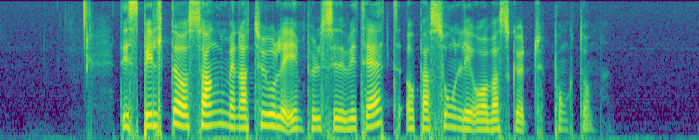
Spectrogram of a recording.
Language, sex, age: Norwegian, female, 29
